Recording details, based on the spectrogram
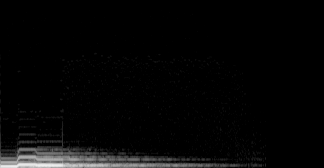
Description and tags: Synthesized notification sound.
button, game, hud, interface, item, message, notification, phone, pick-up, videogame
